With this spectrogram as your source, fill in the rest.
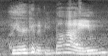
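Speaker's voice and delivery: creepy, eerie creature voice, "mine" drawn out. Voicing a Kenku sitting over someone who wakes, in a creepy Kenku voice. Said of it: "a creepy Kenku sitting over your body going".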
